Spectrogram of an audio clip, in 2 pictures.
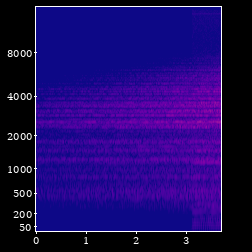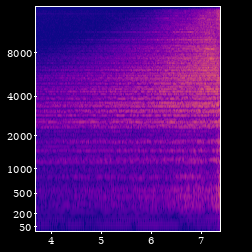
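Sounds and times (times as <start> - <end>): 
reversed crash cymbal effect: 5.0 - 7.3.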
